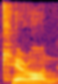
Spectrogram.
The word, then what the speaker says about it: Kiron: Um, but Kiron is the is the correct pronunciation. So I do appreciate it's difficult, but um, whatever works, whatever works. Kiron Kon is I've heard I've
